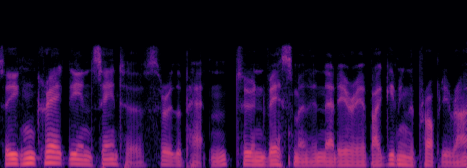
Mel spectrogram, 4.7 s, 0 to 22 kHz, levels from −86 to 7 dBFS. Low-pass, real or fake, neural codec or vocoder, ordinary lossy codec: 7.2 kHz; real; none; Opus, 32 kbps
